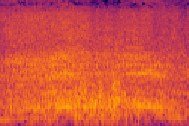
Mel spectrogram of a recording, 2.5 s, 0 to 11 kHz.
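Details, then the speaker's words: Audi 3.0 TDI after injector removal, cleaning and new copper washers and O-rings, previously tapping/chuffing like a steam engine: revs cleanly with even note, tapping gone; an injector fault code still shows in VCDS. "but the engine is sounding sweet over the house done in a long long time"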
